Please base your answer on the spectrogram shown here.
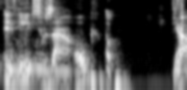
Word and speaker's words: Limousin: It's aged Limousin oak. Oh, yeah. A+ in the pronunciation there.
